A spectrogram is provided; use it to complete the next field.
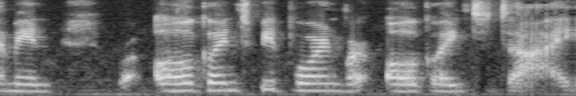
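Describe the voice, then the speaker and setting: Over music in the background, a woman with a Dublin accent speaks in a flat monotone at a fairly high pitch, the sound dry and close with no echo. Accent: Irish (Dublin). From Ireland, Dublin. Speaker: grief therapist. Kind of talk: interview conversation.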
